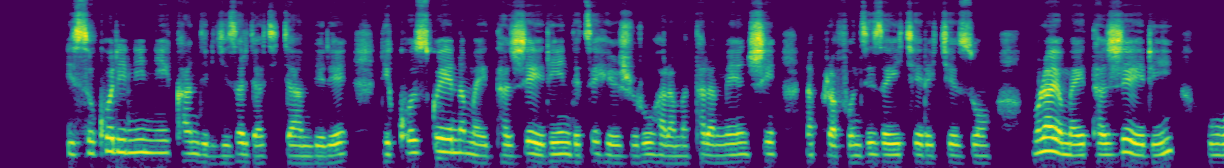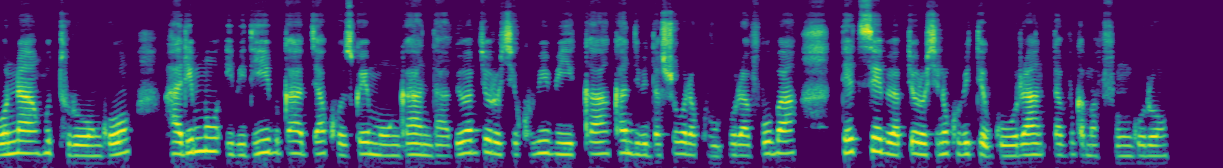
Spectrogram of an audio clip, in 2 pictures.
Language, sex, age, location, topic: Kinyarwanda, female, 18-24, Huye, finance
